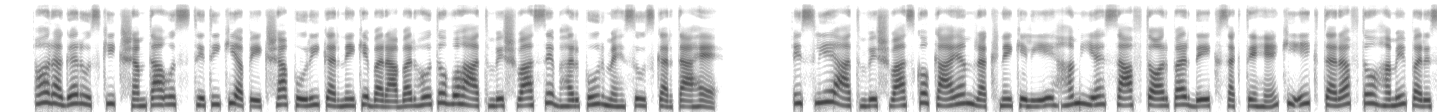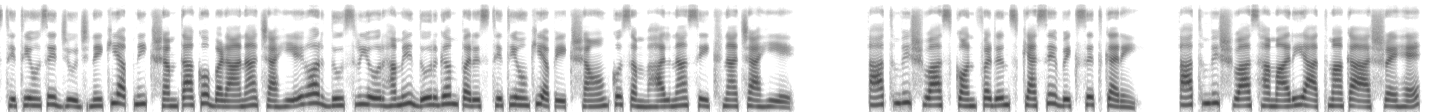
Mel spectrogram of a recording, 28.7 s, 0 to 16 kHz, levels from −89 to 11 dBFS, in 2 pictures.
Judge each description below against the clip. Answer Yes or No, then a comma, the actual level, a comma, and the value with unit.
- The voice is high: Yes, high, 225 Hz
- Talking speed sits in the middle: Yes, average, 150 wpm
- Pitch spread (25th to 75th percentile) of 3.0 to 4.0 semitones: Yes, average, 3.5 semitones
